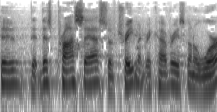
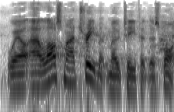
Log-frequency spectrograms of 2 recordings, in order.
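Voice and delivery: ordinary talk, nothing marked

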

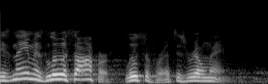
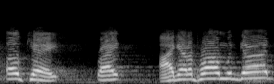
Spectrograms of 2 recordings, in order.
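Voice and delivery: cocky retort; 4 semitones higher, 5 dB louder than usual. Retold or imitated. Retelling his cocky newcomer reaction.

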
